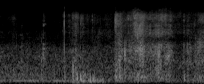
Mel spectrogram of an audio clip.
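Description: A person's footsteps: a few irregular steps with some scuffing.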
